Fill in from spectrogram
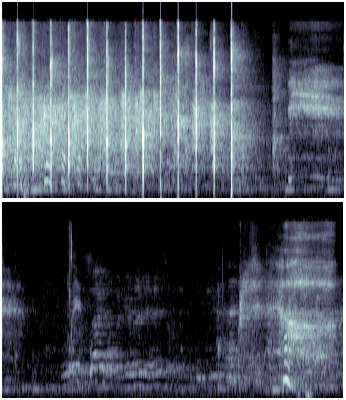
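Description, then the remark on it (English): A brisk, steady round of hand claps at a service, celebrating the lovely weather, about a dozen sharp beats in quick even rhythm over a few seconds, then the clapping stops and voices talk quietly. “Should we clap God?”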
